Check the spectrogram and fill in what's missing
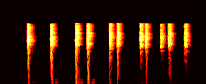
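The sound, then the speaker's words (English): An imitated hen turkey cutting sequence, cut back in answer to an aggressive hen: about eleven sharp, loud, high-pitched clucks in quick, uneven bursts, some paired, with silence between them and no talking. “So then I'm going to cut back at her with a little sequence like this.”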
